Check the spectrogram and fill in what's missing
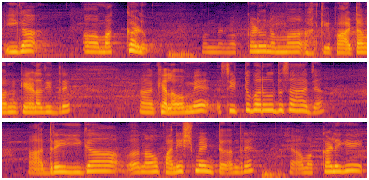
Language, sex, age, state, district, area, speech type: Kannada, female, 45-60, Karnataka, Dakshina Kannada, rural, spontaneous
